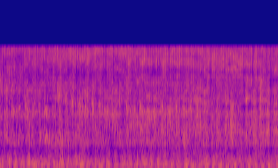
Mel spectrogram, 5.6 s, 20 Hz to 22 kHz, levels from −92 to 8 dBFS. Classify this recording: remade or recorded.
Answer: remade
